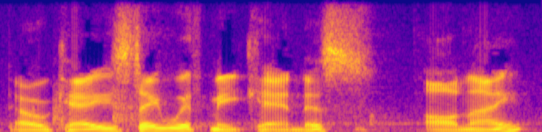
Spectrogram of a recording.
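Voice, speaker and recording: A man playing a very tall, boastful detective and sausage artist in a comedic audio drama, speaking formally and deadpan. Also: sits low, measured pace, a little hiss or hum, heavily acted. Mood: probing, firm.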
